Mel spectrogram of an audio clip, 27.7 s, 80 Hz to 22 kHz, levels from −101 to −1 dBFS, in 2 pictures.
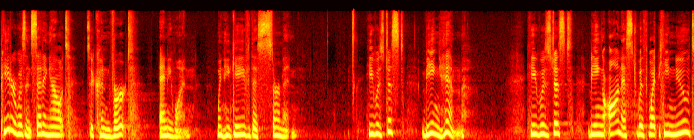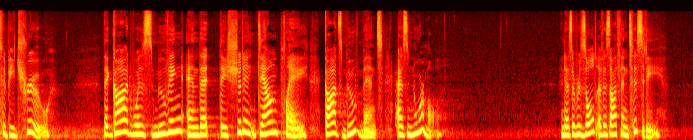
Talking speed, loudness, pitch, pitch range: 105 wpm, -18 LUFS, 245 Hz, 225-275 Hz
